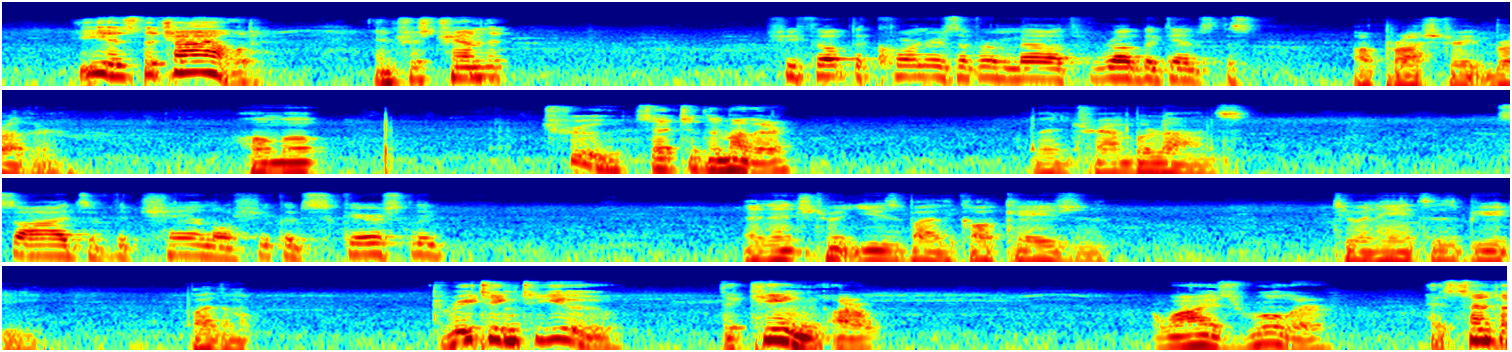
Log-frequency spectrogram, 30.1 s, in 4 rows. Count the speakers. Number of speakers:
three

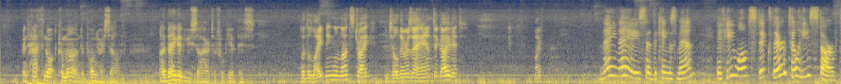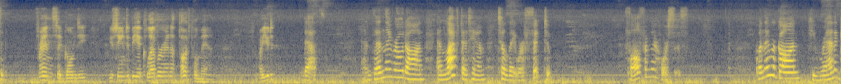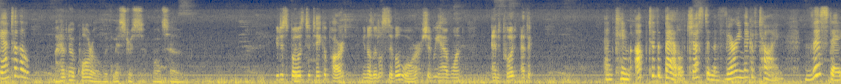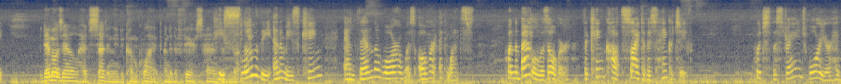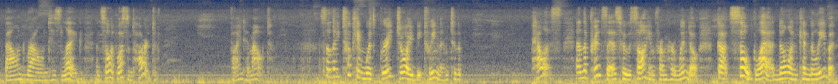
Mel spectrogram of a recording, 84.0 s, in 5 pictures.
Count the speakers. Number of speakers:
three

